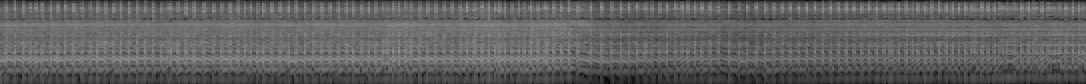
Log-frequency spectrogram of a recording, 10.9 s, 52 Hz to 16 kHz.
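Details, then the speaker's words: Homelite-made string trimmer (Homelite or Craftsman-branded), a marketplace find with compression and spark unknown, bottle-fed 2-cycle fuel into its intake: a fast, crackling two-stroke buzz dips slightly midway, then keeps firing steadily. It runs. "Yeah. She'll run. I mean, if I put fuel in the tank, she may take off and run for us."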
